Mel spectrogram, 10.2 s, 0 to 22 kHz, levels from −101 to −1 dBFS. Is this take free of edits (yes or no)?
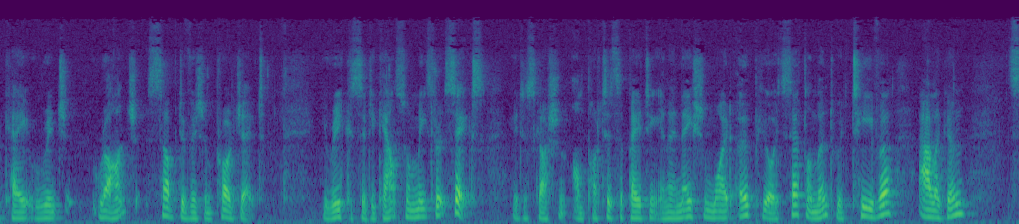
no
